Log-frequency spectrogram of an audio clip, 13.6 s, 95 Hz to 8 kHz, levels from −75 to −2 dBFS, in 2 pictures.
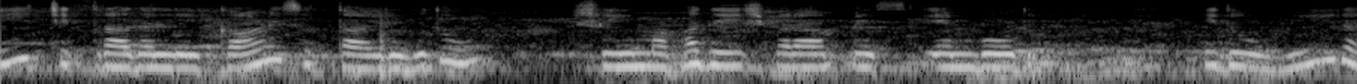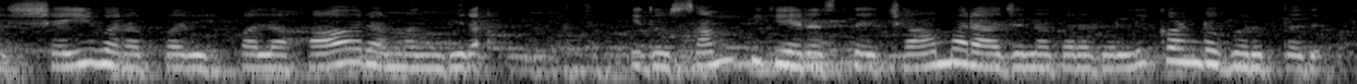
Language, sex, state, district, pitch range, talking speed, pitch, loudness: Kannada, female, Karnataka, Chamarajanagar, 225-260 Hz, 70 wpm, 235 Hz, -27 LUFS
